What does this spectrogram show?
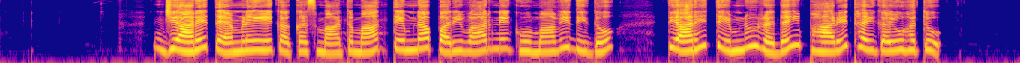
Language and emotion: Gujarati, sad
